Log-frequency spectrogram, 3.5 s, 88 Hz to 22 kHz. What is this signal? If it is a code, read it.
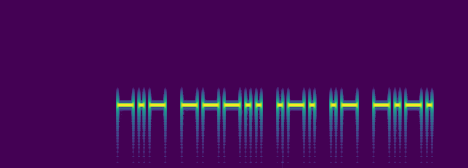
Morse code, heard as a keyed tone, about 28 wpm, 700 Hz. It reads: K8RAC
